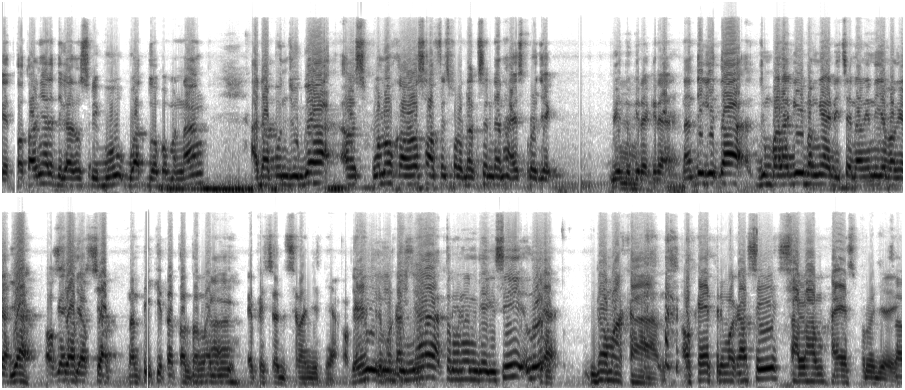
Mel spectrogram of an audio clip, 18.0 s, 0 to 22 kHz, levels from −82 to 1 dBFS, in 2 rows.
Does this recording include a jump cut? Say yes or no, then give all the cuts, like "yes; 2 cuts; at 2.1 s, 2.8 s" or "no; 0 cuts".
no; 0 cuts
